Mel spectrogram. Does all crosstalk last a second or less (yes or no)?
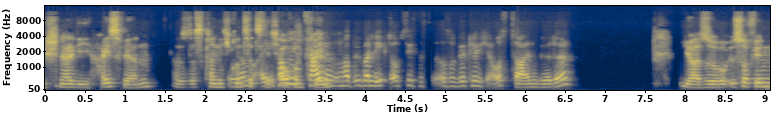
no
